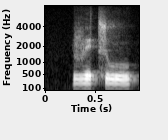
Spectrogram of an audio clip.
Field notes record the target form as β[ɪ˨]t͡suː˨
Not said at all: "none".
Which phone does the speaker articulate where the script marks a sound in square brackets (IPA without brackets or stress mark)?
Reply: ɪ˨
